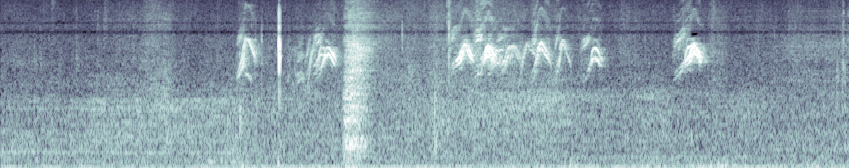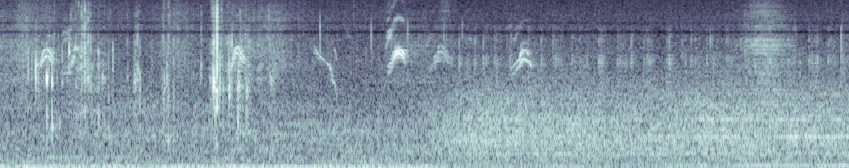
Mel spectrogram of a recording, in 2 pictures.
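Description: Small birds chirping: short high chirps, some in quick runs, scattered through the first ten seconds, over a faint low steady hum.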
